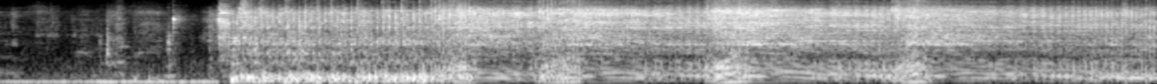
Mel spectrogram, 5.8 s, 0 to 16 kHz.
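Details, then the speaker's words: Homelite Super XL-925 chainsaw after a rebuild with new piston, cylinder and seal, bearing fine: catches after a short tick and revs cleanly with good compression. Initial smoke was assembly oil, and it still needs break-in idle time. Normal running. "Ken this is good excellent compression the initial smoke was the assembly oil burning off obviously this thing needs to idle a lot more"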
